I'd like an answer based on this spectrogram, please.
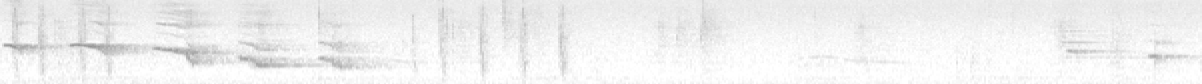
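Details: Shiba Inu puppy giving a quick series of high whining whimpers that step and slide downward over the first two seconds, then quieter clicks and one soft falling whine near the end, in a small room.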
